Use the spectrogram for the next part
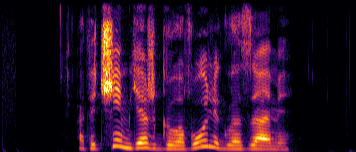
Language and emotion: Russian, angry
